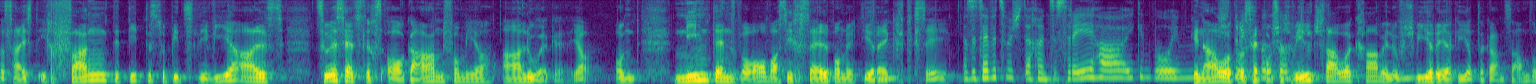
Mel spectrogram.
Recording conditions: live audience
